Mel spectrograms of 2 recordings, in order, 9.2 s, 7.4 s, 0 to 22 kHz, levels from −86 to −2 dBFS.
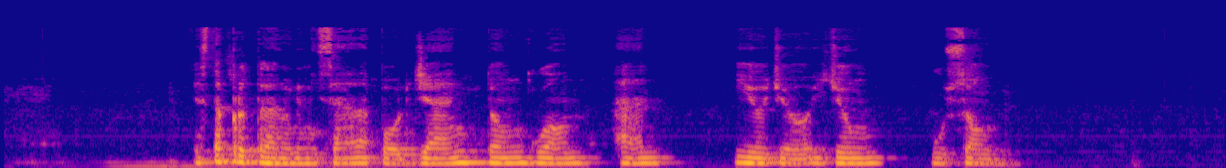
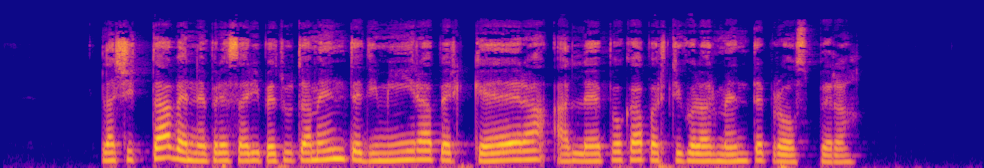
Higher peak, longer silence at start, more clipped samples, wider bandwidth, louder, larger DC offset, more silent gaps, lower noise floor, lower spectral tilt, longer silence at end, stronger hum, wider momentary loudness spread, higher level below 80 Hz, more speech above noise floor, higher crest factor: second, -6 dBFS vs -2 dBFS; first, 0.95 s vs 0.75 s; neither; second, 11.5 kHz vs 13.5 kHz; second, -25 LUFS vs -17 LUFS; neither; neither; about the same, -69 dBFS vs -71 dBFS; first, -7 dB/octave vs -4.5 dB/octave; first, 1.65 s vs 0.95 s; neither; first, 12 LU vs 6 LU; second, -52 dBFS vs -44 dBFS; second, 45 dB vs 54 dB; about the same, 20 dB vs 16 dB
